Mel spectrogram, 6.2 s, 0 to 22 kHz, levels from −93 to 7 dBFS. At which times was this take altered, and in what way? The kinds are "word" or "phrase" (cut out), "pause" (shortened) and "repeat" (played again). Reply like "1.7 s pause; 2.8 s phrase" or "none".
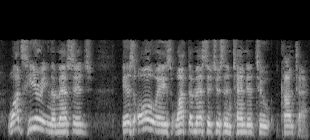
none

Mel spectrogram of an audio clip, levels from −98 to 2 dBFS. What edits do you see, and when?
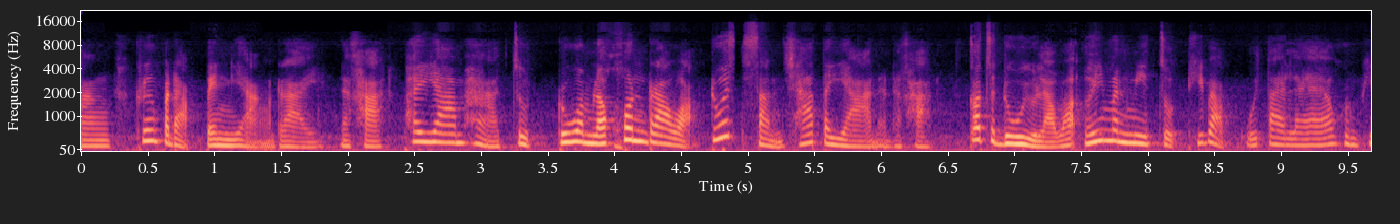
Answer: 4.7 s pause

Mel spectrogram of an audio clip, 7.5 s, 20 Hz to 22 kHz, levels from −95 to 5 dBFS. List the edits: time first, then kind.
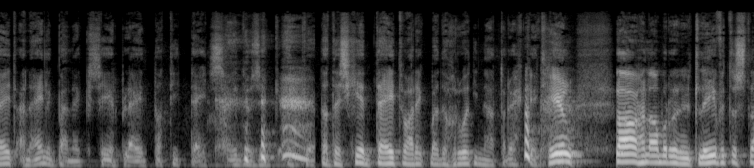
1.5 s word; 2.1 s word; 3.2 s word; 4.7 s word; 5.4 s word; 6.2 s word

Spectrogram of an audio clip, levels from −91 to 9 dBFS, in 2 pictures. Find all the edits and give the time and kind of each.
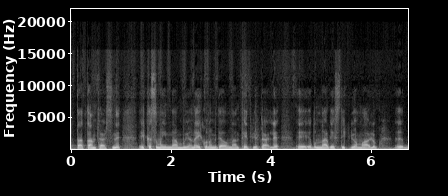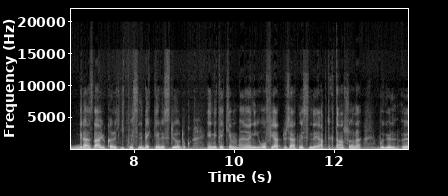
5.2 s word

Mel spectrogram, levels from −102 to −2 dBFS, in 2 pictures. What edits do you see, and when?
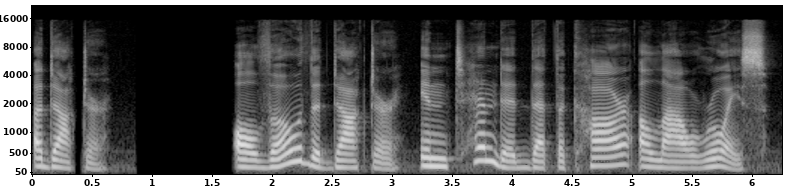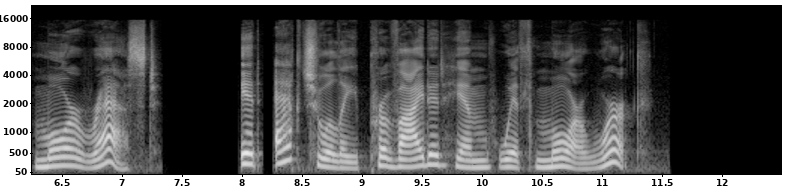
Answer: none

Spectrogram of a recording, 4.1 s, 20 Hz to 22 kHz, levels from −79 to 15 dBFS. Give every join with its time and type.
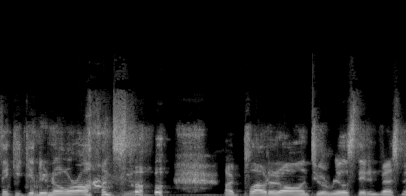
none

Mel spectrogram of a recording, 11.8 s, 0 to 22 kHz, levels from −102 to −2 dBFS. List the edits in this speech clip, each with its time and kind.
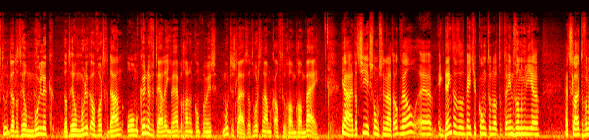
2.8 s phrase; 3.4 s phrase; 5.9 s repeat

